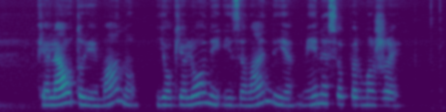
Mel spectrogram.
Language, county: Lithuanian, Marijampolė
